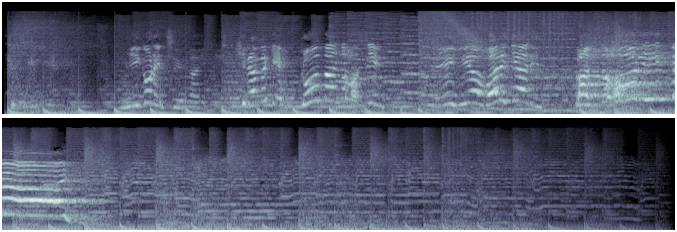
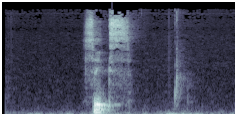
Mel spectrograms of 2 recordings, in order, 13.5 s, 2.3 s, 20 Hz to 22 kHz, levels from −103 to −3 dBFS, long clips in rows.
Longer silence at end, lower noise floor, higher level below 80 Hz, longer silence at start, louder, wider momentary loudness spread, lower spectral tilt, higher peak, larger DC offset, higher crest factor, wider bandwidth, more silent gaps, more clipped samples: first, 0.75 s vs 0.5 s; first, -59 dBFS vs -45 dBFS; about the same, -40 dBFS vs -42 dBFS; second, 0.05 s vs 0.35 s; second, -24 LUFS vs -15 LUFS; second, 22 LU vs 26 LU; about the same, -3.5 dB/octave vs -3.5 dB/octave; second, -8 dBFS vs 0 dBFS; neither; about the same, 20 dB vs 22 dB; about the same, 15.5 kHz vs 17 kHz; neither; neither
